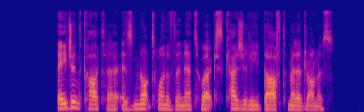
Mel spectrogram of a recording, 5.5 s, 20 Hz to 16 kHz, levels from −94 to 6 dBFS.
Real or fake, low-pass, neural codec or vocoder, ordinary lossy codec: fake; 10.8 kHz; codec, 24 kHz, 3 kbps, HILCodec; MP3, 48 kbps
